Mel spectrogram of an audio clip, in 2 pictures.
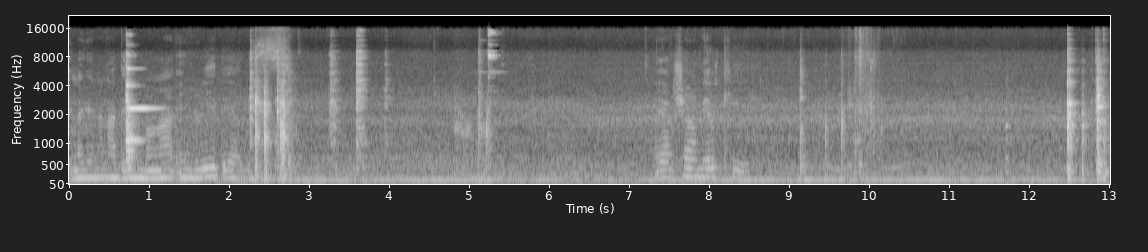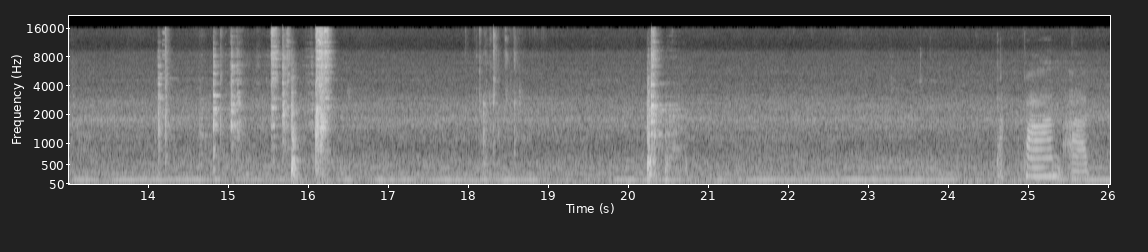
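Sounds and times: steady low hum: 0.0s - 26.0s
utensils clinking against pot: 2.2s - 4.0s, 14.1s - 16.4s.

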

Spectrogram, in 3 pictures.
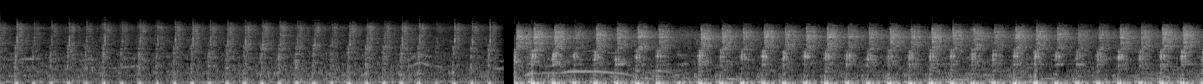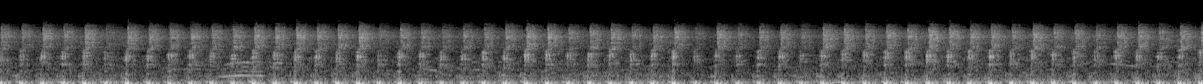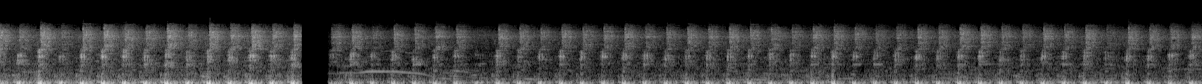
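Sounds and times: engine chugging at idle: 0.0s - 36.0s.

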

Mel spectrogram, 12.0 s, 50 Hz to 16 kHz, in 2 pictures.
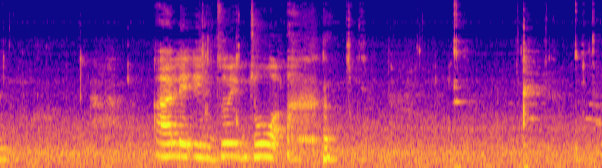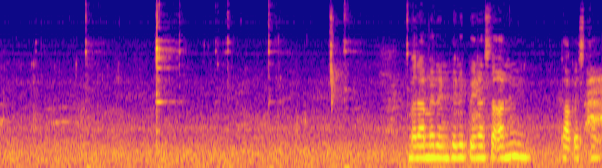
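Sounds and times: fork clinking on ceramic plate: 7.6s - 8.9s.

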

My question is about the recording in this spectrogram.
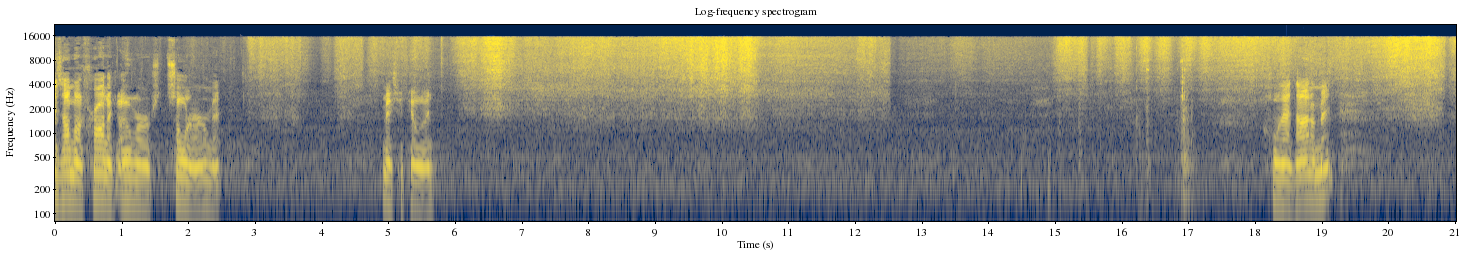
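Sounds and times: steam hissing: 2.9s - 12.6s, 15.0s - 21.0s
rag rubbing against pipe: 15.0s - 21.0s.

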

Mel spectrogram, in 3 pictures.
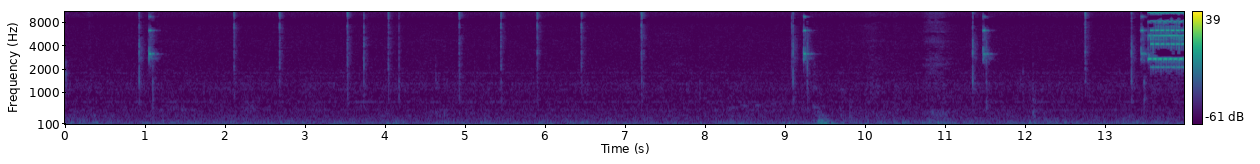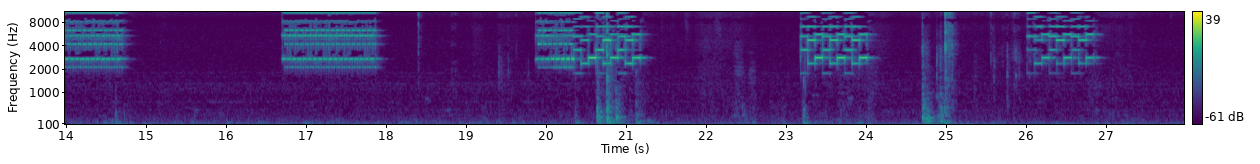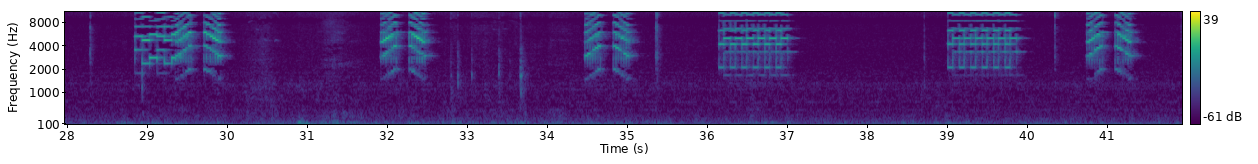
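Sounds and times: electronic phone ringtones: 13.5s - 14.9s, 16.7s - 18.1s, 19.9s - 21.4s, 23.2s - 24.2s, 26.0s - 27.0s, 28.8s - 30.1s, 34.5s - 35.2s, 36.2s - 37.2s, 39.0s - 40.1s, 40.8s - 41.5s.

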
